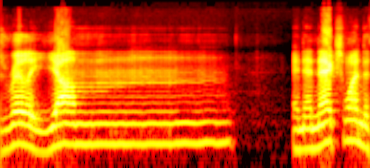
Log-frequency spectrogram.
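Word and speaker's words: यं: it's really rum so you see how the a is really a u in and really how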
